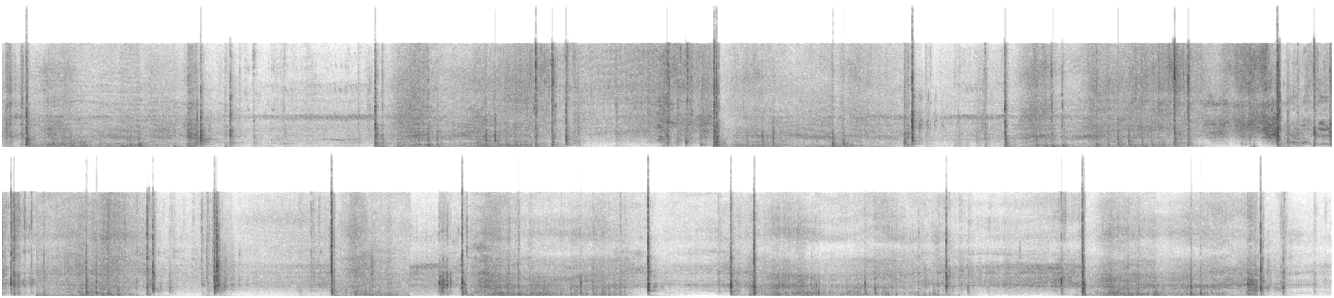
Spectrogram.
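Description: Skateboard riding a mini ramp with metal coping: wheels rolling back and forth in repeated swells every couple of seconds, with sharp clacks as the board hits the coping and the deck slaps the ramp.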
